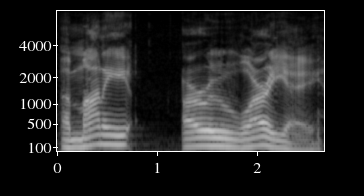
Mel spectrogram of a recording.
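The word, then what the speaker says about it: Amani Oruwariye: Amani Aruwariye, I believe is how you say it.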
